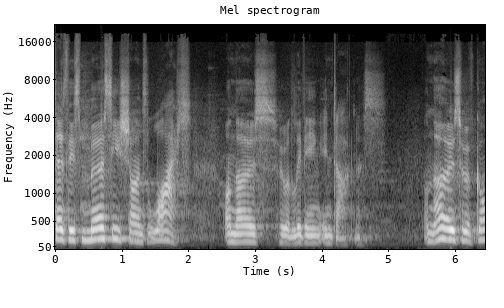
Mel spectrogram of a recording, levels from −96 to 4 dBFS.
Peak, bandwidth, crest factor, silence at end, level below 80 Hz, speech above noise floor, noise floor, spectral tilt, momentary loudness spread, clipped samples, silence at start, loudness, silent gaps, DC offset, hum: 0 dBFS; 18 kHz; 16 dB; 0 s; -70 dBFS; 35 dB; -50 dBFS; -4.5 dB/octave; 19 LU; under 0.1%; 0 s; -16 LUFS; none; under 0.1%; none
